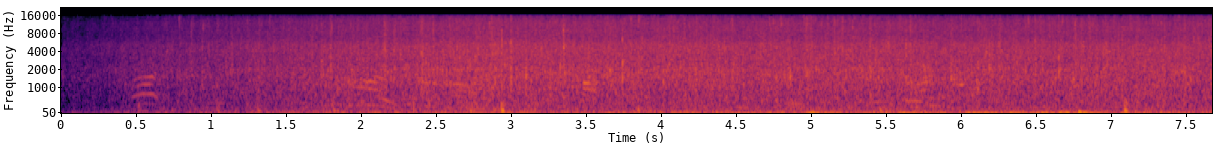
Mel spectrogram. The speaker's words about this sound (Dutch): Terwijl de regen neerdaalt op de atletiekbaan hier bij het eh, Arena Park.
